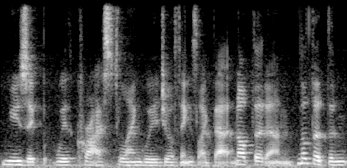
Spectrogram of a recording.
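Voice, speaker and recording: The voice carries vocal fry at a moderate pace. Its intonation is fairly even. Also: woman. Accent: Australian. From South Australia. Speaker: musician. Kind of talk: interview.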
